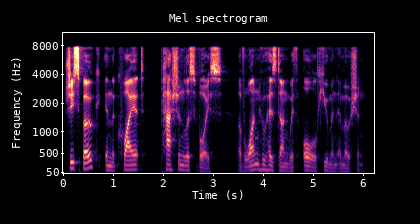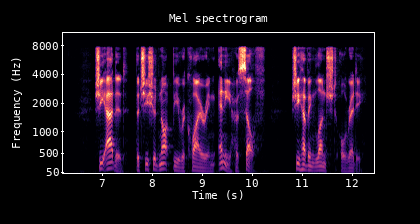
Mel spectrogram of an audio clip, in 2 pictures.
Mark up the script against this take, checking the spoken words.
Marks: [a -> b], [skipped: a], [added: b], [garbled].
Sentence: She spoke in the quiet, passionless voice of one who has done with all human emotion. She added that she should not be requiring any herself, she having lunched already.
She spoke in the quiet, passionless voice of one who has done with all human emotion. She added that she should not be requiring any herself, she having lunched already.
